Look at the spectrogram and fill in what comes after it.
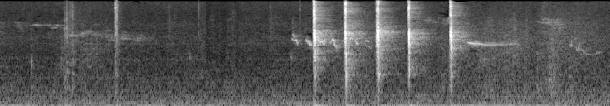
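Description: Small birds chirping, with a quick run of about five sharp chirps a little after halfway.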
